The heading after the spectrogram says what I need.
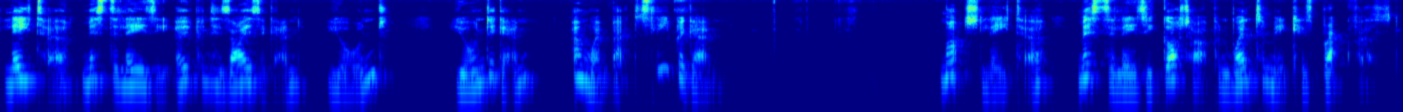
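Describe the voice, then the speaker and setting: A woman narrates a children's bedtime story in a medium-pitched voice with a noticeable creak. She reads expressively and gently, drawing words out and sinking into a hushed tone. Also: lively intonation, slow pace. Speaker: storybook reader.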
